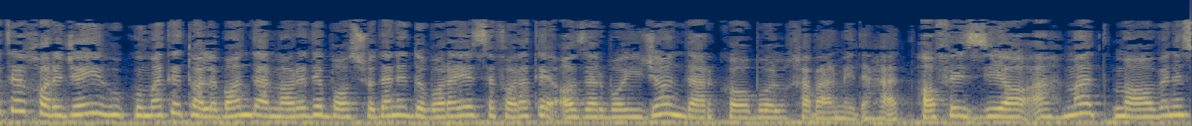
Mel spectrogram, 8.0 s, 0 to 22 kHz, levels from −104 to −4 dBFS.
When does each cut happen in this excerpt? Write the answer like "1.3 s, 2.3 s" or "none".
none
